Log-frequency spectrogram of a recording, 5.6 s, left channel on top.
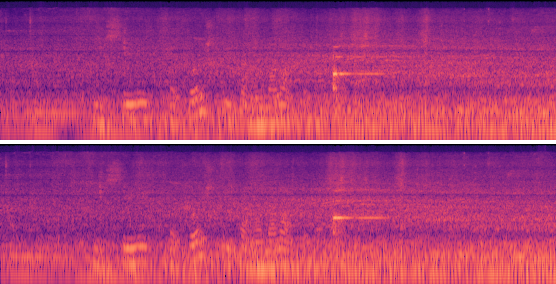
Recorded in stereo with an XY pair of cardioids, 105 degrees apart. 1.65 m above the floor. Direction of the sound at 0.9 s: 10° right.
